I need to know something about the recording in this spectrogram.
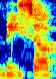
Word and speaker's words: LISA: So you can pronounce it Lisa, you can pronounce it Lisa. People do both.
